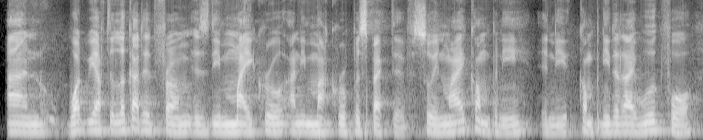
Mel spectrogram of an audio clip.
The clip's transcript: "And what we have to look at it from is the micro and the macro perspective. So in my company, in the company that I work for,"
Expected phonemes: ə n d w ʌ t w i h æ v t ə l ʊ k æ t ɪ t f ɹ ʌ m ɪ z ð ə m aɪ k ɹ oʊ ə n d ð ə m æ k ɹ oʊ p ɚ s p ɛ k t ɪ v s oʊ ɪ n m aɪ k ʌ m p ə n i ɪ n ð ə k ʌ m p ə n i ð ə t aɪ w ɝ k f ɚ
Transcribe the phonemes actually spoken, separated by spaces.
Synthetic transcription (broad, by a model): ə n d w ʌ t w i h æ f t ə l ʊ k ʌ t ɪ t f ɹ ʌ m ɪ z ð ə m aɪ k ɹ oʊ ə n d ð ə m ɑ k ɹ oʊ p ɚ s p ɛ k t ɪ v s oʊ ɪ n m aɪ k ʌ m p ə n i ɪ n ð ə k ʌ m p ə n i ð ə t aɪ w ɝ k f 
